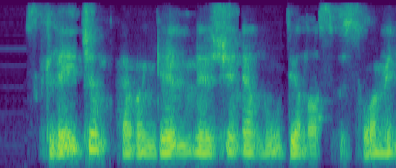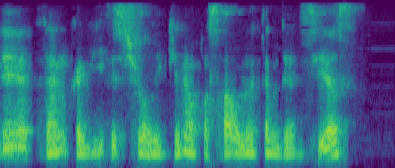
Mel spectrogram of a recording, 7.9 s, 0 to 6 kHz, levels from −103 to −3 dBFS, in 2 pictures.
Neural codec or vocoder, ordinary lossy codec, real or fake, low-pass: vocoder, 22.05 kHz, 80 mel bands, HiFi-GAN; AAC, 24 kbps; fake; 5.4 kHz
